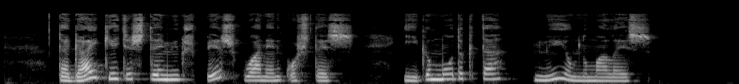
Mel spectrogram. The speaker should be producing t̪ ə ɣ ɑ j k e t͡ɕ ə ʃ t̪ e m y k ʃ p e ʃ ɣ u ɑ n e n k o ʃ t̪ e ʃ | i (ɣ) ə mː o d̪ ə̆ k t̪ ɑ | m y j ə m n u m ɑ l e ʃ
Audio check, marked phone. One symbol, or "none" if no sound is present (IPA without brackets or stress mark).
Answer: ɣ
